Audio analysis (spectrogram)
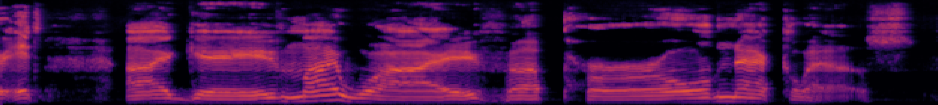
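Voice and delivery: mock drunken speech, slowed down. Recreating a downloaded clip as it plays on the YouTube player, Ben Shapiro at drunk speed. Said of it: "at drunk speed on the YouTube player".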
